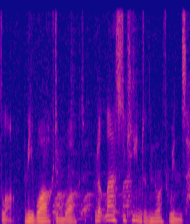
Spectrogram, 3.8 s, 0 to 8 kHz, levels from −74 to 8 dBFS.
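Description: Comfort noise in place of the background appears from 0.40 to 0.48 s in this speech recording. For those 80 ms the real room background drops out and a steady, featureless hiss about 6 dB quieter fills the gap. The likely cause is discontinuous transmission: the sender's voice detector judged the moment silent and stopped sending audio, so the receiver synthesised a rough stand-in for the background until real audio resumed. Feedback echo between two devices follows from 0.79 to 2.88 s. The speech comes round again at a steady interval of about a third of a second, peaking about 12 dB below the direct speech, with each pass thinner and more ringing. This is the signature of two devices on the same call in one room. One plays out what the other's microphone picked up, that microphone captures it again, and neither echo canceller can remove sound played by the other device. Throughout, nothing is heard above 8 kHz, which fits a wideband call codec such as G.722.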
